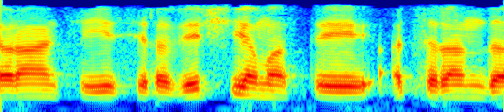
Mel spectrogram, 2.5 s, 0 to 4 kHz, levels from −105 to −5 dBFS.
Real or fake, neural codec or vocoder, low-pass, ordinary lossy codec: real; none; 3.6 kHz; MP3, 32 kbps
